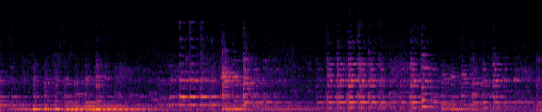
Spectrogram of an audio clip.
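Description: Japanese koto being played solo: plucked strings ringing and fading, a long held note in the first few seconds, then quicker flurries of plucked notes.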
